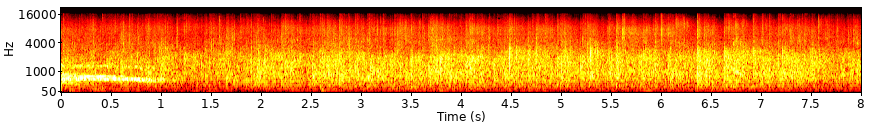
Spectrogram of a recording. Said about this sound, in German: Ich wollte jetzt einfach nochmal diesen tollen Applaus hier hören, weil das hat richtig Spaß gemacht.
